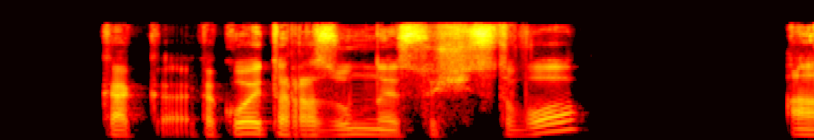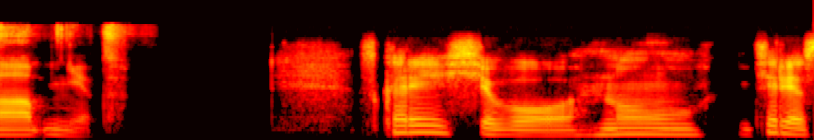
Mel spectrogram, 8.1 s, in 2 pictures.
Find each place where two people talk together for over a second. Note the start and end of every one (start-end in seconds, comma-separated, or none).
none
